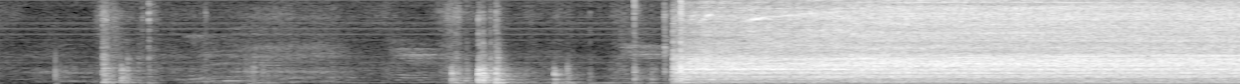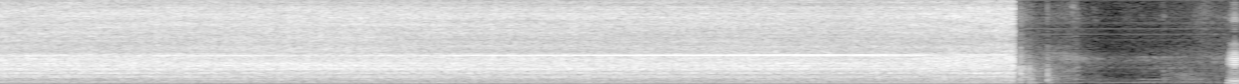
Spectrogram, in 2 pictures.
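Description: An electric food chopper whirs through green chili paste for a Peshawari chapli kabab, a loud, steady motor drone running about eight seconds after brief handling noises, then cutting off abruptly.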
